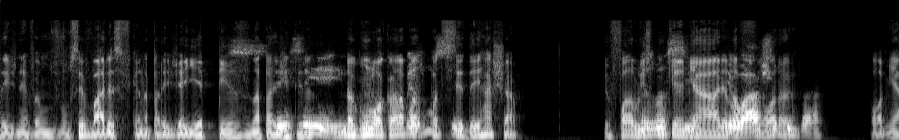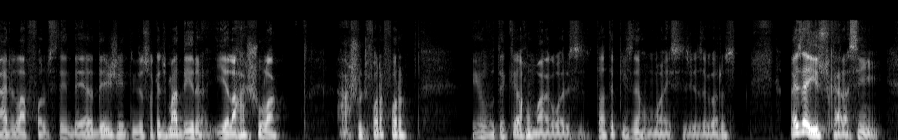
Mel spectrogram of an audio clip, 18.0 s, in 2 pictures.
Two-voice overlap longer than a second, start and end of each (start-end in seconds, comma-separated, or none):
2.2-4.7, 6.3-8.0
